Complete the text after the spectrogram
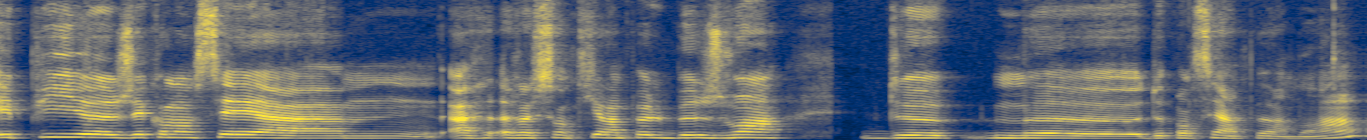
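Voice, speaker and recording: Pitch varies in an ordinary way as the words arrive very slowly. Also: woman, medium pitch for a woman. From Italy. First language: Italian (speaking French). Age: 60s. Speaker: interview guest, online wellness worker. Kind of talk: interview.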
